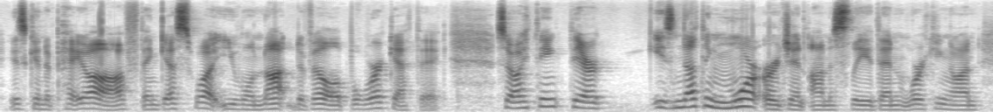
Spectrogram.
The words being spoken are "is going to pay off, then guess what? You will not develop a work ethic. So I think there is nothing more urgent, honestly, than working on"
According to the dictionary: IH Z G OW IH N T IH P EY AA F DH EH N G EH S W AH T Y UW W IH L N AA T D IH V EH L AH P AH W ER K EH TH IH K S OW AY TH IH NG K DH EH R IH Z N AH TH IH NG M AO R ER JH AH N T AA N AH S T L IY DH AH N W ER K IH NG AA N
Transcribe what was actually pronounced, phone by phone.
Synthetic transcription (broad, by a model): IH Z G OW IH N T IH P EY AA F DH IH N G EH S W AH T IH W IH L N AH T D IH V EH L AH P AH W ER K EH TH IH K S OW AY TH IH NG K DH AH R IH Z N AH TH IH NG M AO R ER JH AH N T AA N AH S T L IY DH AH N W ER K IH NG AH N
